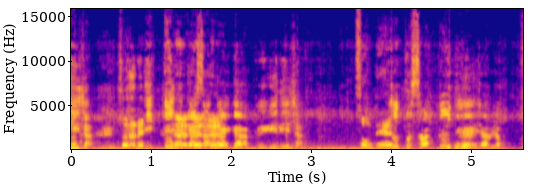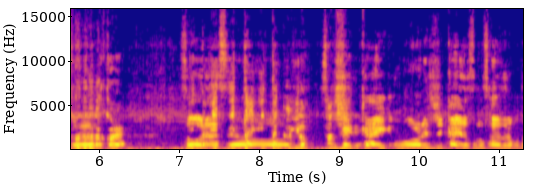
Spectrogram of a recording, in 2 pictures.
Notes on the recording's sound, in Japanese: ドライビングトーク。この日、大雨の中車内収録だったため雨粒の音が相当入ってたのは言うまでもなく。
